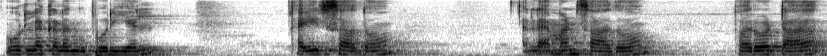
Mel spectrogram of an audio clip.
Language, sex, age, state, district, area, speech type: Tamil, female, 60+, Tamil Nadu, Krishnagiri, rural, spontaneous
